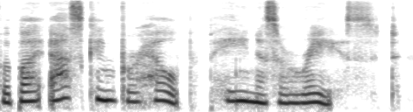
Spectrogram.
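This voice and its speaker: A woman performing a dramatic poetry recitation with measured, expressive phrasing. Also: on the high side, husky, dry recording.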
